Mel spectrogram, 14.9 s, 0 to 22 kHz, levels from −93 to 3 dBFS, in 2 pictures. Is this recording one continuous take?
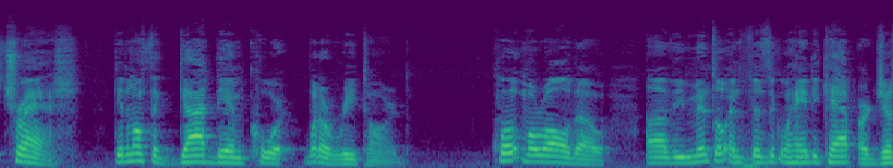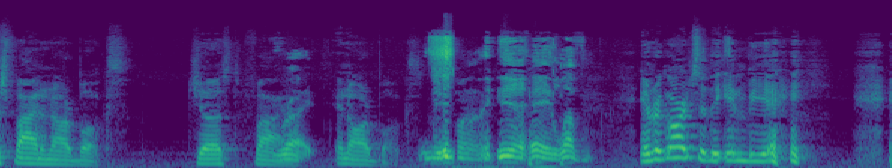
no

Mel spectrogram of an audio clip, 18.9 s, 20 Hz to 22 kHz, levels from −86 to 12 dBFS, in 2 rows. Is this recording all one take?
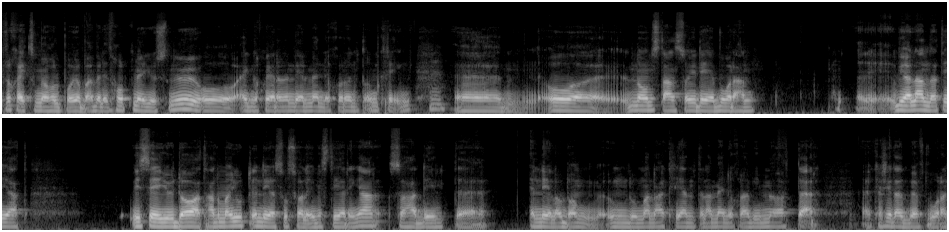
no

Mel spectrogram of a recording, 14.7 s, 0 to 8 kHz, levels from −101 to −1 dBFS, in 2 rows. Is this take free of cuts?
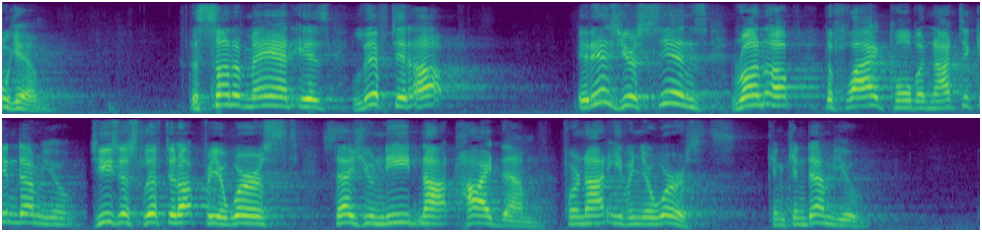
no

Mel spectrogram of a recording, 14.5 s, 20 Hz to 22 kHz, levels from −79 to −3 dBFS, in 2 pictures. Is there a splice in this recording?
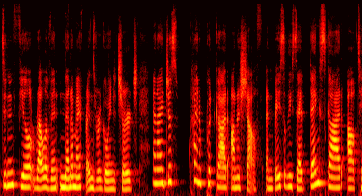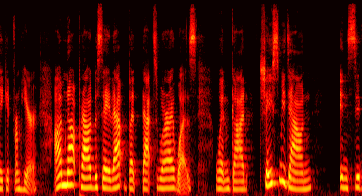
no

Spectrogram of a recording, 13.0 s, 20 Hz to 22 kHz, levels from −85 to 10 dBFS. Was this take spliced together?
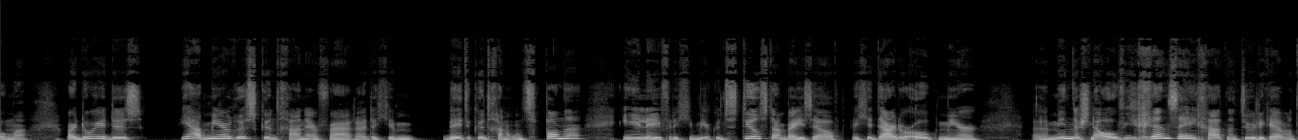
yes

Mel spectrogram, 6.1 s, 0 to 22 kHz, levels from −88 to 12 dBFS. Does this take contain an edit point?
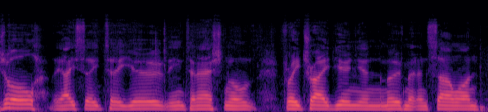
yes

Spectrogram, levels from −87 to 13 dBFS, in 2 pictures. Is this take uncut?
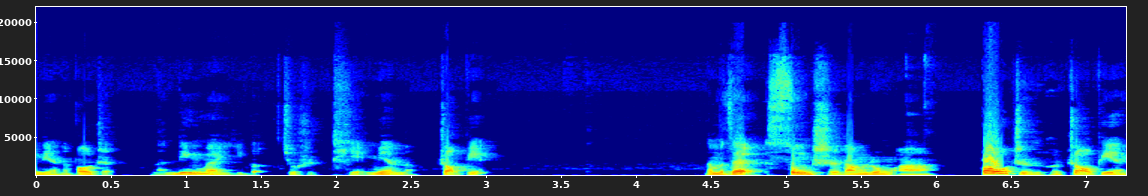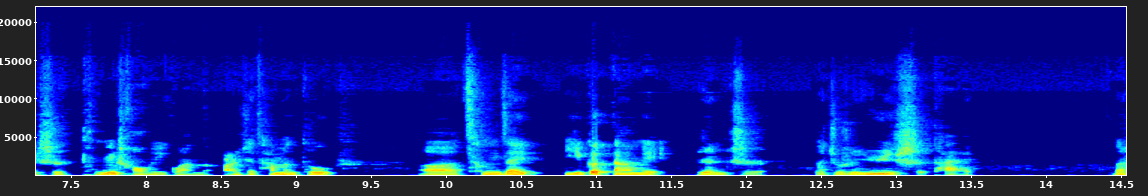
yes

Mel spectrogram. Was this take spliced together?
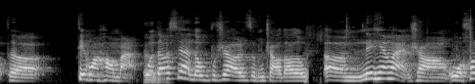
yes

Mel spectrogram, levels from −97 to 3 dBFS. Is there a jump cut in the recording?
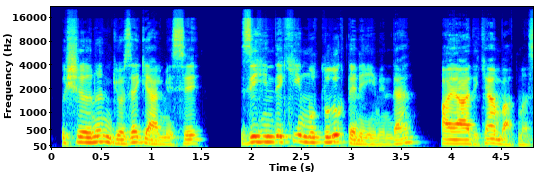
no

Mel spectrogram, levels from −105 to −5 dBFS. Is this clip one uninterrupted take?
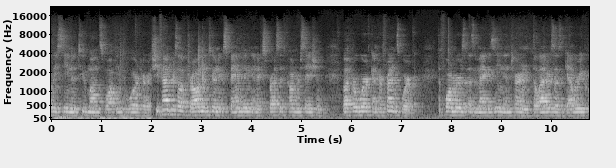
no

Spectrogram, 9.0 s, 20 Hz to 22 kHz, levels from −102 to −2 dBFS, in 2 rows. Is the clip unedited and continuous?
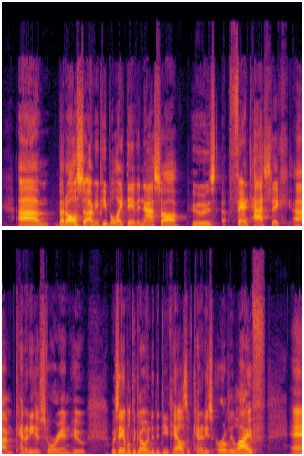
yes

